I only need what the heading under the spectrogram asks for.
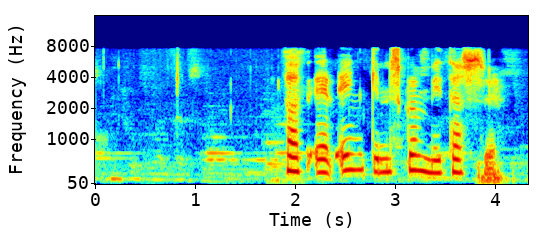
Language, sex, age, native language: Icelandic, female, 40-49, Icelandic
